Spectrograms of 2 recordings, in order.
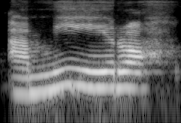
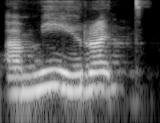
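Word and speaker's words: أميرة: Sama jugalah nama orang lelaki Amir yang perempuan Amirah. Ejaannya ialah ta marbutah. Ejaannya ialah double T. underline yang a double T yang bergaris bawah. Awak tak sebut amirat ustazah.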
